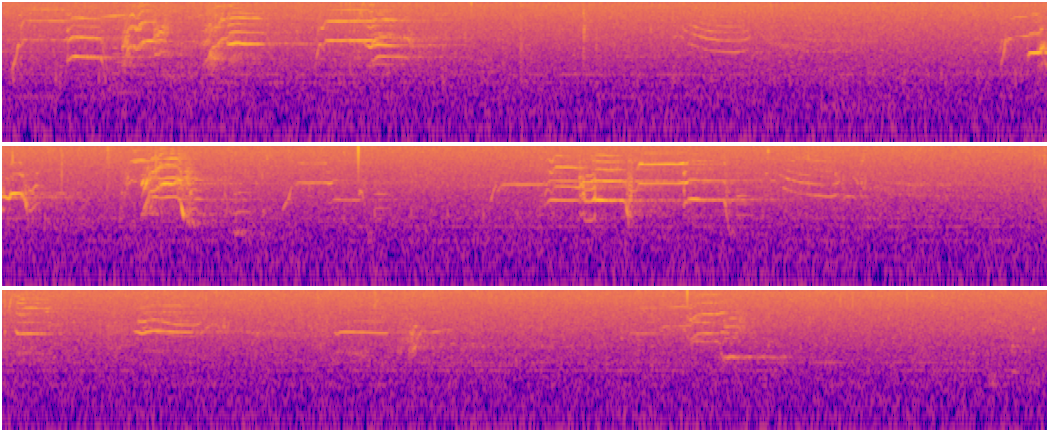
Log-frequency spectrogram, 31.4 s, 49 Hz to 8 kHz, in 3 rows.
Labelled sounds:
0.0	2.8	killer whale, offshore, 0.52 to 7.1 kHz
3.1	4.3	killer whale, offshore, 0.77 to 8.0 kHz
6.8	8.9	killer whale, offshore, 1.1 to 4.2 kHz
10.0	11.0	killer whale, offshore, 0.59 to 5.3 kHz
11.7	12.6	killer whale, offshore, 0.36 to 7.5 kHz
13.2	14.1	killer whale, offshore, 0.64 to 4.4 kHz
15.2	19.1	killer whale, offshore, 0.84 to 6.2 kHz
20.9	21.6	killer whale, offshore, 1.4 to 6.2 kHz
22.2	23.0	killer whale, offshore, 1.5 to 5.0 kHz
24.2	25.6	killer whale, offshore, 0.64 to 4.6 kHz
27.2	28.8	killer whale, offshore, 0.50 to 6.9 kHz

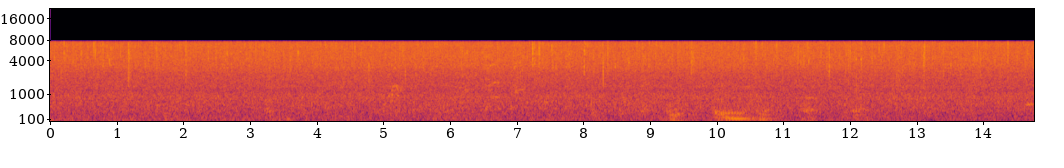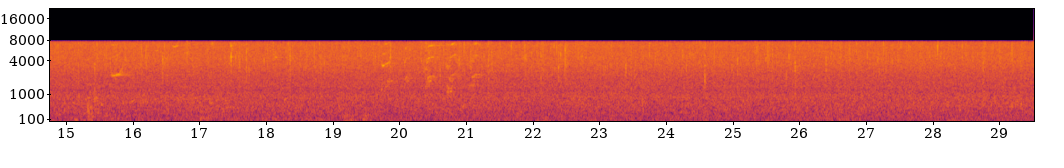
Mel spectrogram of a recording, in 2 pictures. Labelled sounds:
15.7	16.0	humpback whale, 2.2 to 2.8 kHz

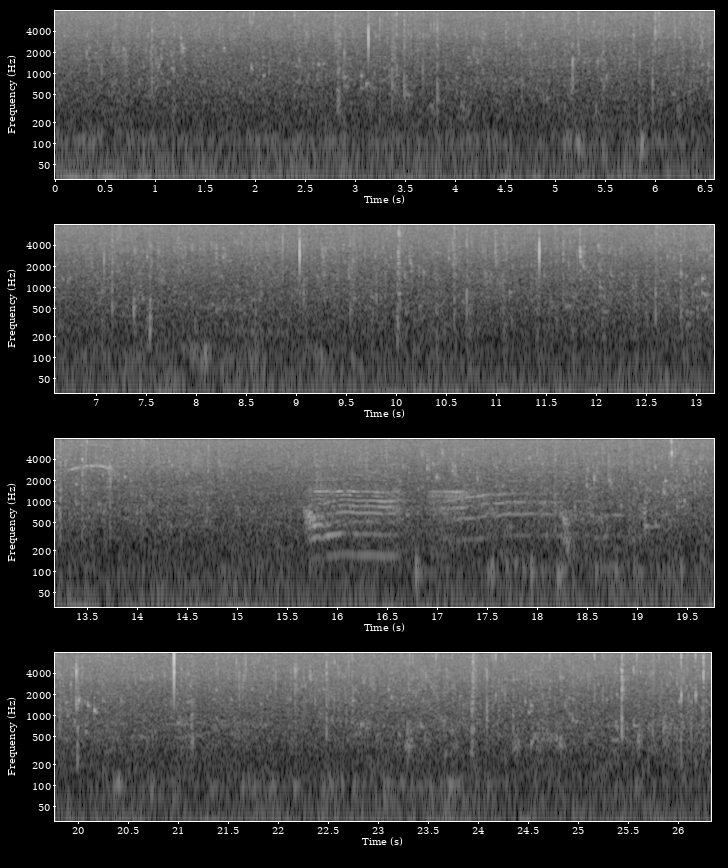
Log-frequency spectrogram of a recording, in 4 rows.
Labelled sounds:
13.3	13.8	killer whale, southern resident, whistle, 2.6 to 6.6 kHz
15.6	16.7	killer whale, southern resident, J pod, call S04, 0.08 to 3.0 kHz
16.9	18.9	killer whale, southern resident, 0.26 to 1.7 kHz
21.3	26.3	vessel noise, 0 to 8.0 kHz

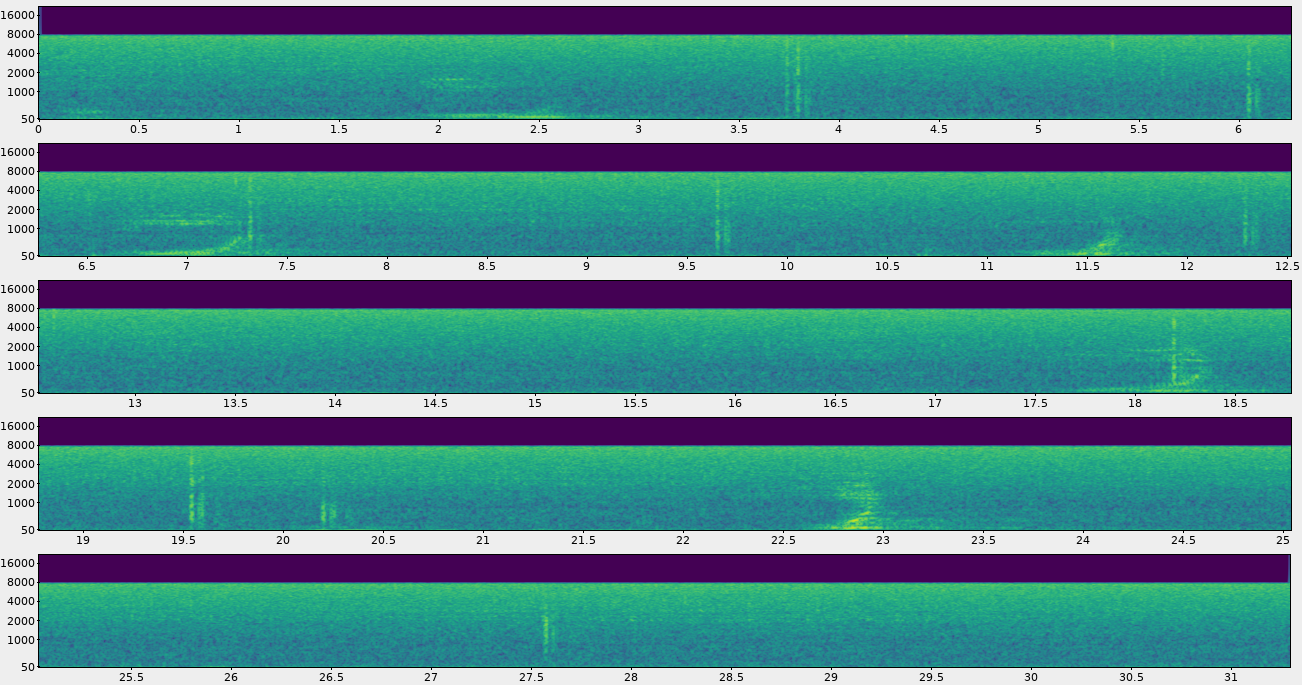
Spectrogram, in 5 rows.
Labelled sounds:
1.9	2.2	humpback whale, 1.2 to 1.7 kHz
6.7	7.2	humpback whale, 1.1 to 1.4 kHz
17.6	18.2	humpback whale, 1.4 to 1.8 kHz
22.7	23.0	humpback whale, 1.1 to 1.8 kHz

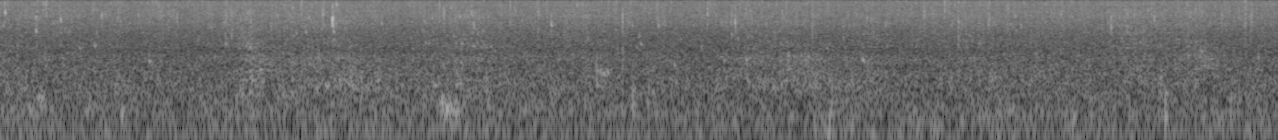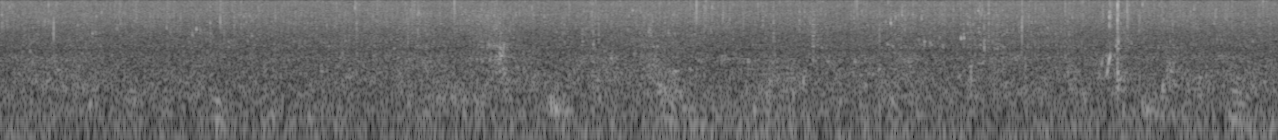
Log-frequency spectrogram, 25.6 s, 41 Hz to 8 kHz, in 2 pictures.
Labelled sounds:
17.6	17.9	water noise, 0.84 to 1.5 kHz

